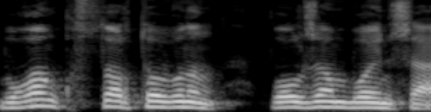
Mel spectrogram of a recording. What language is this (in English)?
Kazakh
